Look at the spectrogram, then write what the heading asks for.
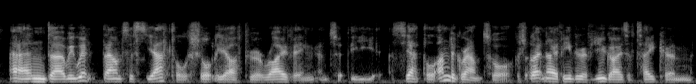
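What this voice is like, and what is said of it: London English accent. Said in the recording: “You might hear from my accent, I'm not originally from Vancouver. I am from London, England, originally.”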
